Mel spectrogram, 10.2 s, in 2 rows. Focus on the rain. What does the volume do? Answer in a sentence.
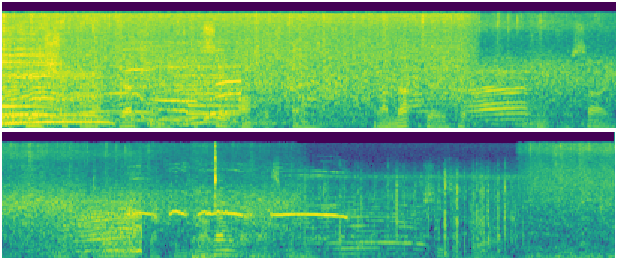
The loudness of the rain goes down.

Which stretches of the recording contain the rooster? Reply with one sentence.
The rooster can be heard from 6.2 to 8.1 s.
